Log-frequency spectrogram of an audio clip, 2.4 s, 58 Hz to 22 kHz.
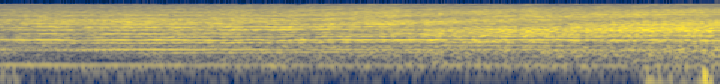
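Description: Droneframes DRQ250 mini quadcopter's four small brushless motors and 5-inch three-blade props whirring steadily with a whine as it flies low, growing slightly louder.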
